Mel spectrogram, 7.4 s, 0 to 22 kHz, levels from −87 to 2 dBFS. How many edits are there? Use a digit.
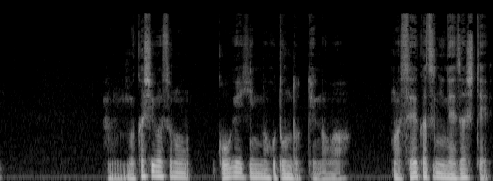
0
